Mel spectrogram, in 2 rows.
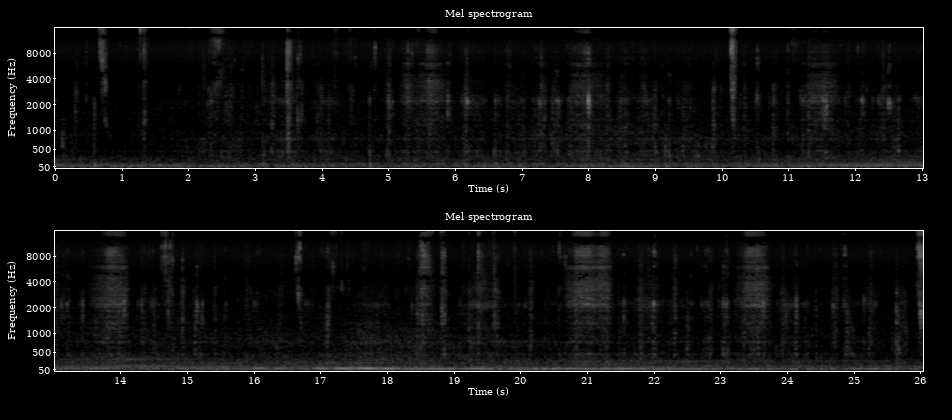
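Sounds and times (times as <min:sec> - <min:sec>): low hum: 0:00.0 - 0:26.0
person chewing with closed lips: 0:00.0 - 0:26.0.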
